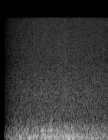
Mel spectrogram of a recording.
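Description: Rain with a deep rumble of thunder, a storm sound effect that fades in quickly at the start and holds steady.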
